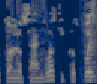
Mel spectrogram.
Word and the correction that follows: agnósticos: Agnósticos. Agnósticos. Sí. dijiste angósticos. – Dije angósticos. Agnósticos, perdón.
